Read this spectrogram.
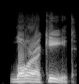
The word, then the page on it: lorikeet: American English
